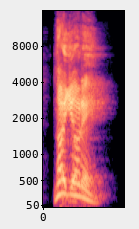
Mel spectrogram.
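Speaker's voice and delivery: a hint of a father's curt command; stern father. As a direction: imitate a dad telling off a child. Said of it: "el papá le decía".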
